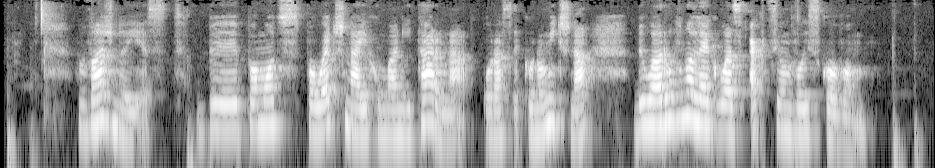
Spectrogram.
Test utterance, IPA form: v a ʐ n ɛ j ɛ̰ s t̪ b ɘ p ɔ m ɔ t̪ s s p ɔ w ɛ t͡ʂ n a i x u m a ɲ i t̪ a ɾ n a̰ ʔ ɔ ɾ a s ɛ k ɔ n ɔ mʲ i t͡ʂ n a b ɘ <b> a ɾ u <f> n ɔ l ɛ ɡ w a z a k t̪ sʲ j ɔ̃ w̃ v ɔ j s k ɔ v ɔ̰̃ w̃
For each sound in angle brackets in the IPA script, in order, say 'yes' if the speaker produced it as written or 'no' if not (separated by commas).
no, no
